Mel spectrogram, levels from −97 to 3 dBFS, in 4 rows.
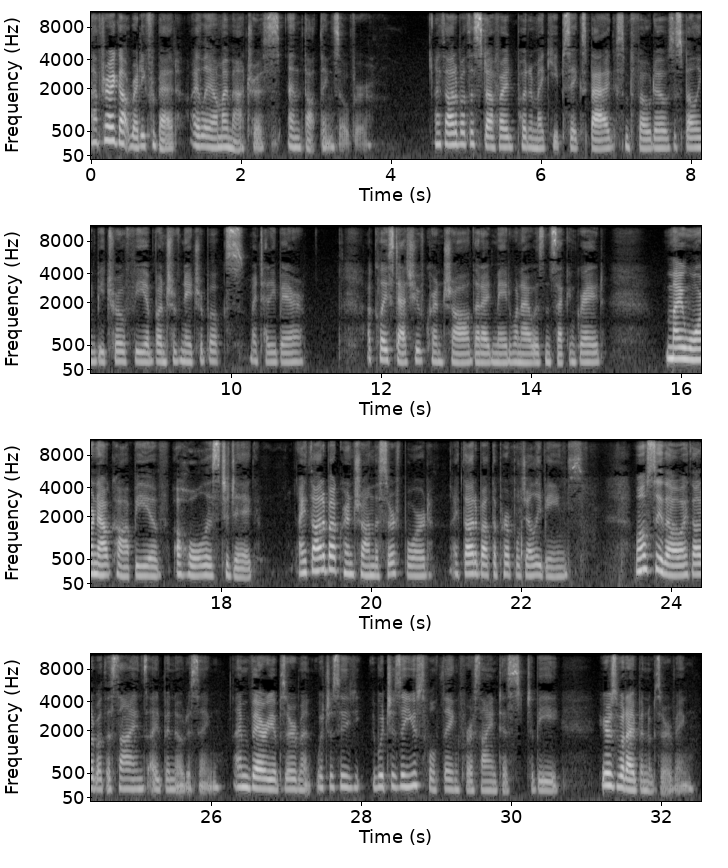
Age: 30-49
